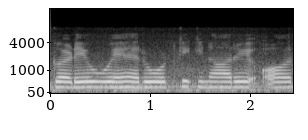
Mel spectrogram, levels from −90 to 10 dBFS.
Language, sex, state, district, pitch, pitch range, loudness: Hindi, female, Chhattisgarh, Raipur, 205 Hz, 200-205 Hz, -11 LUFS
